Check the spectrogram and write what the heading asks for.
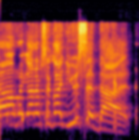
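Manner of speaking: real burst of delight, high and loud; excited outburst. Real, not acted. Host cutting in on guest's admission, excitedly.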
